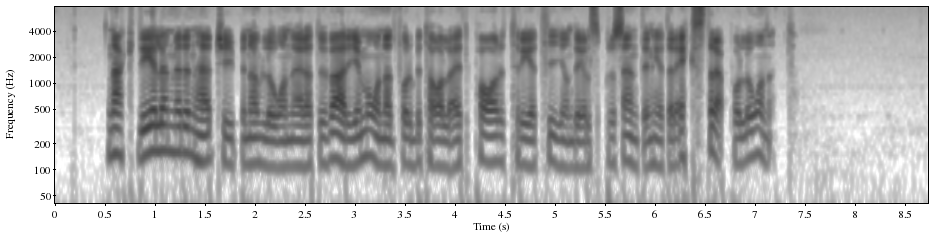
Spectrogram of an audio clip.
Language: Swedish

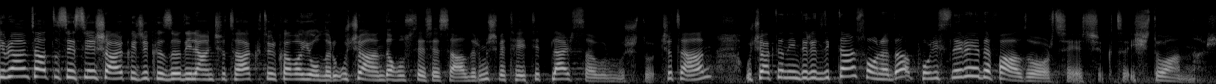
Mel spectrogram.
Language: Turkish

